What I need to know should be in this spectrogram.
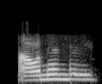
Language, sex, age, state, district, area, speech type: Telugu, female, 45-60, Andhra Pradesh, Eluru, rural, conversation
